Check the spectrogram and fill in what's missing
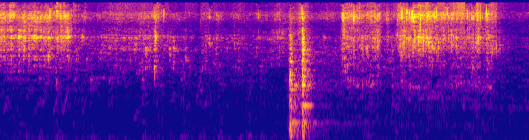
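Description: Water runs from a tap into a container of sprouting seeds, a steady soft trickle with one brief louder splash midway.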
